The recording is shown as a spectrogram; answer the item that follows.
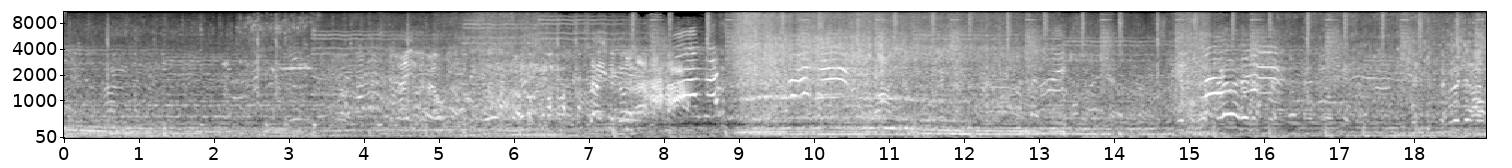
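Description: Vintage car engines running at low speed while crowd voices carry over them. From about halfway, a 1927 Bentley 6½ Litre's large straight-six gives a deep, steady running note.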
